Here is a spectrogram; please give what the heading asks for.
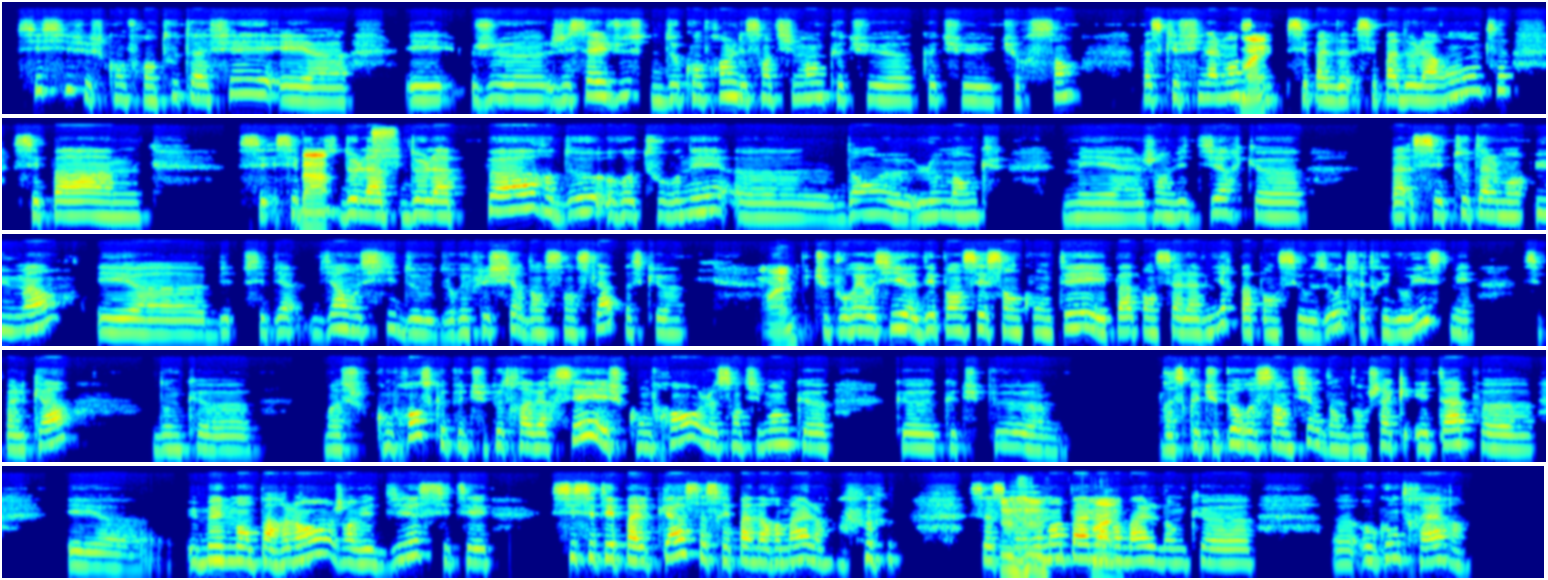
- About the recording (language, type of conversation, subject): French, advice, Comment gères-tu la culpabilité de dépenser pour toi après une période financière difficile ?
- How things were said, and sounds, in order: blowing; stressed: "peur"; chuckle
